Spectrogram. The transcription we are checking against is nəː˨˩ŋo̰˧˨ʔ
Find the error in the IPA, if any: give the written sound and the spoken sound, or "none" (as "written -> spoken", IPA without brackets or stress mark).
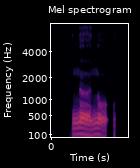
ŋ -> n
